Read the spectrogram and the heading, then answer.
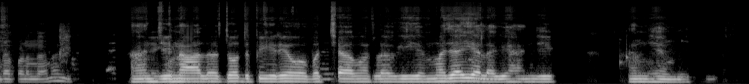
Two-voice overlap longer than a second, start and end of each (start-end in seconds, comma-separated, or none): none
